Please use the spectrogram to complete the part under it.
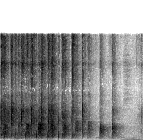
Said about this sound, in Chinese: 哎，大家给领导一个掌声。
